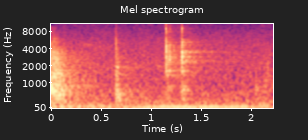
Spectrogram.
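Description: Quiet room tone with a steady low hum and a few faint, short clicks; no instrument note is sounding.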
